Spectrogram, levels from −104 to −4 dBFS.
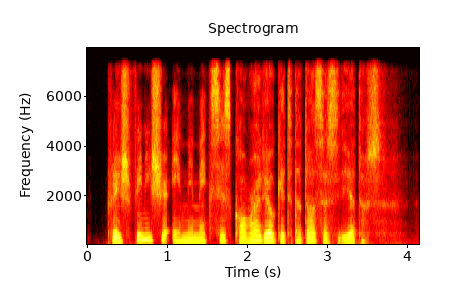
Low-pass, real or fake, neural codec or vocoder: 7.2 kHz; fake; codec, 16 kHz in and 24 kHz out, 0.4 kbps, LongCat-Audio-Codec, two codebook decoder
